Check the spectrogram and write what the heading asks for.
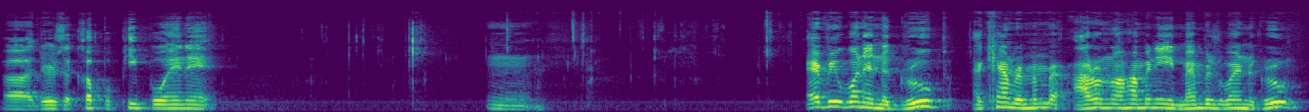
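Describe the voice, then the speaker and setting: A man's voice: fairly high pitch, moderate pace, long pauses, fairly bright tone. Guy rambling about a book, lots of ums and restarts, eating while he talks. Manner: rambling, with many fillers and restarts. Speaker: vlogger discussing a book. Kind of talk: casual chat.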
